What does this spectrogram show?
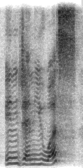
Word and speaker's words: ingenuous: Ingenuous can be gullible. First correct the pronunciation between the two, right? Ingenious comes here and ingenuous goes here.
